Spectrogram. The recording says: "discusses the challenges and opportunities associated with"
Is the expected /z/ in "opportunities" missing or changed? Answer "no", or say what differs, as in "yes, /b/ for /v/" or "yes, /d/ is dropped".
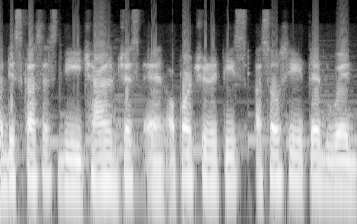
yes, /s/ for /z/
